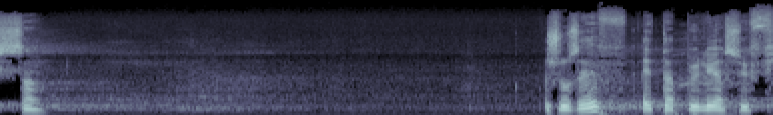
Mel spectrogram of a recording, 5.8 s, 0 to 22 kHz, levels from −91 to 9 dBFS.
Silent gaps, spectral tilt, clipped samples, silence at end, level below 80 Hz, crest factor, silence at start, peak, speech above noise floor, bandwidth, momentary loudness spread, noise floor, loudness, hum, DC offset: none; -2.5 dB/octave; under 0.1%; 0 s; -54 dBFS; 20 dB; 0 s; -2 dBFS; 35 dB; 18.5 kHz; 21 LU; -54 dBFS; -17 LUFS; none; under 0.1%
